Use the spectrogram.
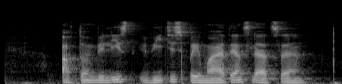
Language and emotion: Russian, neutral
